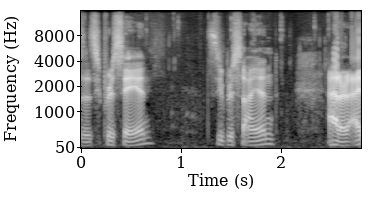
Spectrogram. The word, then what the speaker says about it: Super Saiyan: How do you pronounce it? Super Saiyan.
